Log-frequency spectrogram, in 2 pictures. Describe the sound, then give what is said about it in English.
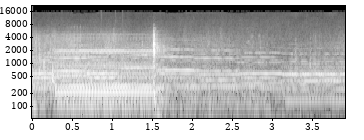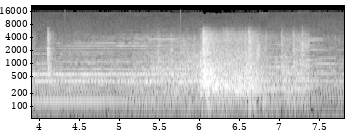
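A lift's solid inner door slides and clatters shut behind wrought iron gates at the floor of a director's office, with sharp metallic knocks near the start and middle and a rattling slam toward the end, all over a steady mechanical hum. No one speaks. “Hearing the director's voice, they reclose the inner door.”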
